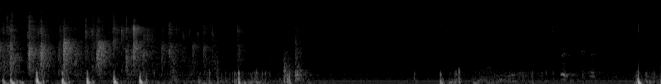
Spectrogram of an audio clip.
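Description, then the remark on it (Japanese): A brief, soft round of applause from a church audience clapping in thanks to the Lord after a prayer, sharp claps thickening for about two seconds, then thinning to a few scattered taps over quiet background hum. “主に感謝の拍手を捧げたいと思います。”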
